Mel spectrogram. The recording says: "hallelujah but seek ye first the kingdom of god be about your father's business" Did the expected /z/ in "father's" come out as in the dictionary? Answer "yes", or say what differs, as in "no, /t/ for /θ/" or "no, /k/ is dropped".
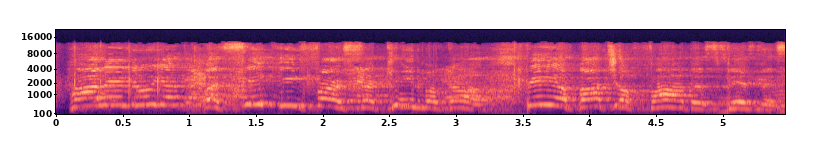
yes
